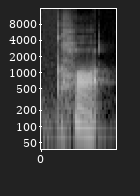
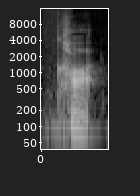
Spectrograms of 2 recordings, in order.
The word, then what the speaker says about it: caught: It's the sound aw, like ball and call. First, let's practice with catch. You catch the ball, in the past, caught. Pronunciation, caught.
